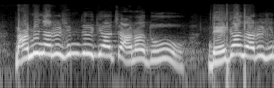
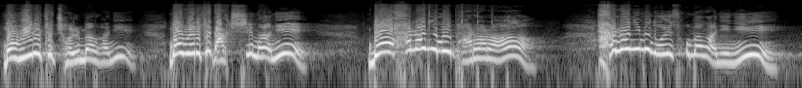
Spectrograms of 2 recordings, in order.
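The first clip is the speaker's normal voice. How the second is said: insistent self-exhortation, climbing higher with each question; crying out to oneself; 3 semitones higher than usual. Acted. Preacher crying out to his own despairing soul, building high exhortation. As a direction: challenge your own soul, building in pitch. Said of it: "끊임없이 어떤 때는 외쳐야 되는구나".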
